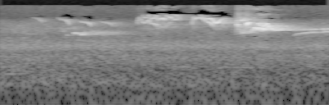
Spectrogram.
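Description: High, thin bird chirps and twittering phrases above a soft background hiss, growing louder toward the end.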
